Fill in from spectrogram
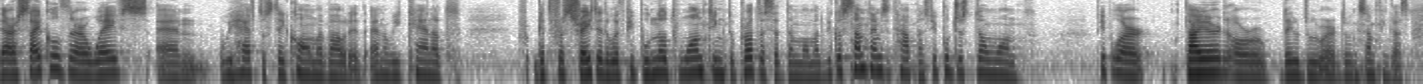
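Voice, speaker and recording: A woman with a Polish accent talks at a fairly quick pace. Her pitch is medium and her intonation fairly even. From Poland, small city. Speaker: activist and protest leader. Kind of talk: interview. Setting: stage with audience. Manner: halting, self-correcting.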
